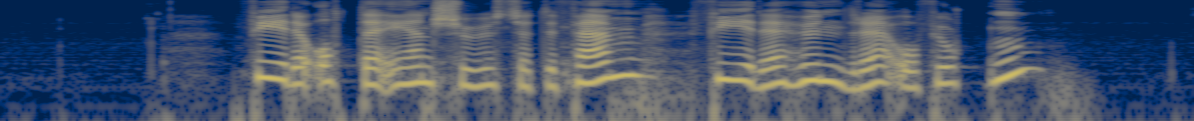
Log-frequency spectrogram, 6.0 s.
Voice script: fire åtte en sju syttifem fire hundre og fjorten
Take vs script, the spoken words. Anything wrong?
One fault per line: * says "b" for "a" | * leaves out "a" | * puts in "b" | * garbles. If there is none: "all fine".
all fine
